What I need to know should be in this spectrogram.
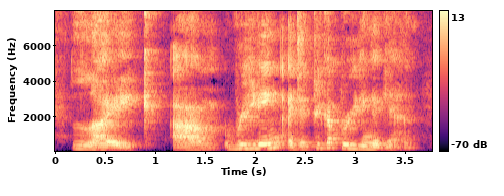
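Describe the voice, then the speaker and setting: A woman at a medium pitch with lively intonation and audible room echo. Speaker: vlogger with cancer. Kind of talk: get-ready-with-me vlog. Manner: slow, slightly slurred; halting, searching for words.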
